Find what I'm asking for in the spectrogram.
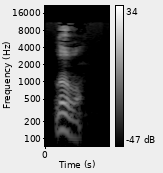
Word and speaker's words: Louisville: You have to say it with as little enunciation as possible. Louisville. – Yeah, you pretty much have to pronounce it like your mouth is full of chewing gum.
